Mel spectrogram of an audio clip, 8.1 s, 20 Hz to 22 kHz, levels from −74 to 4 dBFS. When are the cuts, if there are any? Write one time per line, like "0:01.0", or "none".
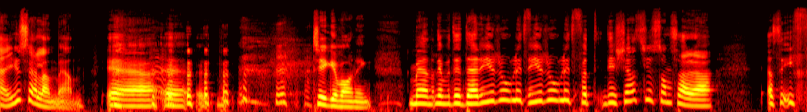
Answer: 0:00.9
0:04.3
0:05.3
0:06.7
